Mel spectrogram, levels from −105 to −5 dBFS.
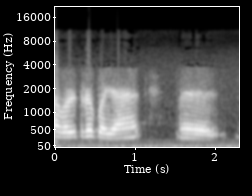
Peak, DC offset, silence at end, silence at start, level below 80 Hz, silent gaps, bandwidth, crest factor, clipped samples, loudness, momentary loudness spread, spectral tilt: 0 dBFS; under 0.1%; 0.1 s; 0 s; -42 dBFS; none; 7 kHz; 14 dB; under 0.1%; -13 LUFS; 15 LU; -5.5 dB/octave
